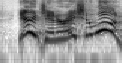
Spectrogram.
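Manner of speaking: squeaky cartoon mouse-like voice. Retelling a scene where Omega squints at Rex: Omega impression like Mickey Mouse. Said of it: "your Omega impression gets closer and closer to Mickey Mouse".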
